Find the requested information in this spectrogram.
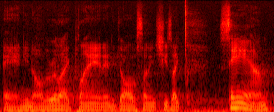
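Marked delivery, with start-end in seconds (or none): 3.3-4.0 lightly voiced wheedling wife; badly imitated wife asking sweetly; terrible wife impression. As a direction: coax slowly, pitch swooping up. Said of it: "This is terrible, uh, impression".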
